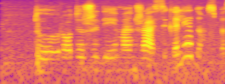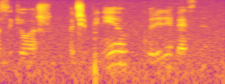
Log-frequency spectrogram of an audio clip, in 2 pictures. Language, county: Lithuanian, Vilnius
